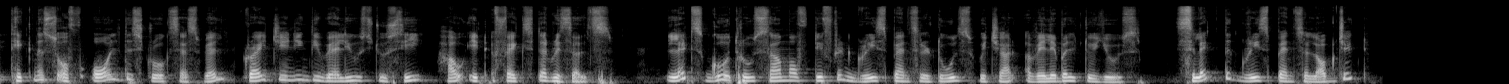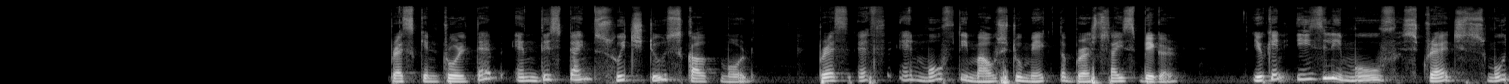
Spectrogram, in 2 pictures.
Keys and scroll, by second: 18.5 ctrl+Tab, 25.6 f.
